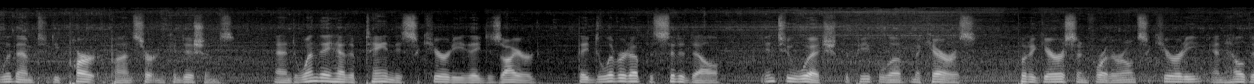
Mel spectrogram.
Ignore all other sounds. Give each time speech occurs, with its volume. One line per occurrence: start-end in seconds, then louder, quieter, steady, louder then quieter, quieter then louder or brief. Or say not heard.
0.0-12.5 steady.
